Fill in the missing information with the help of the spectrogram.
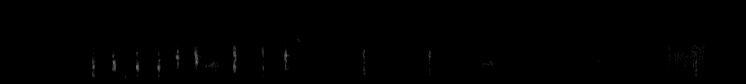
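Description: Silver Sebright hen clucking: a quick run of about nine short, sharp clucks about a second in, then two single clucks. A soft rustle follows near the end.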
